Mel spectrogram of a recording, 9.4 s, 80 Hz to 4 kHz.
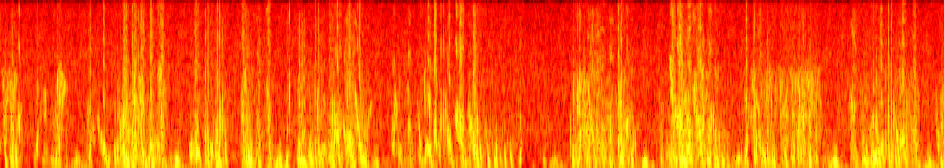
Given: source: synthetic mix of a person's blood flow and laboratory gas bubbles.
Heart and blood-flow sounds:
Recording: Doppler ultrasound of blood flow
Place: precordium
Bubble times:
0.00-0.23 s: bubbles
0.33-0.68 s: bubbles
0.85-1.68 s: bubbles
1.86-2.31 s: bubbles
2.40-2.75 s: bubbles
2.83-3.74 s: bubbles
3.90-5.25 s: bubbles
5.67-6.40 s: bubbles
6.58-7.32 s: bubbles
7.38-8.23 s: bubbles
8.48-9.21 s: bubbles
9.34-9.45 s: bubbles
From the record:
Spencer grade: 4 (maximum detectable bubble signal sounding continuously throughout systole and diastole of every cardiac period, and overriding the amplitude of the normal cardiac signals)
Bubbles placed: only in the low amplitude regions of the cardiac cycle

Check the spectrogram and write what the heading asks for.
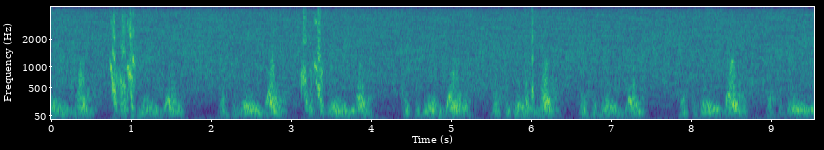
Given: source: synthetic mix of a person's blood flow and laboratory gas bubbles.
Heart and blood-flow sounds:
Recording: Doppler ultrasound of blood flow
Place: precordium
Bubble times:
0.71-1.06 s: bubbles
3.09-3.43 s: bubbles
5.90-6.05 s: bubbles
From the record:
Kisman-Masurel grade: 123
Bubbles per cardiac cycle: 1 to 2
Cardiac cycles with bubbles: 10 to 50%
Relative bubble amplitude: loud (0.450 to 0.775)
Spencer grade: 2 (many but less than half of the cardiac periods contain bubble signals, singularly or in groups)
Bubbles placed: only in the low amplitude regions of the cardiac cycle

